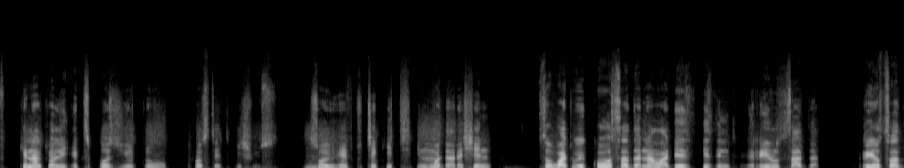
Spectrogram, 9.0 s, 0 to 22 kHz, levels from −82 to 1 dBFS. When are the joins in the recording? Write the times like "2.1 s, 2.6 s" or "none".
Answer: 5.1 s

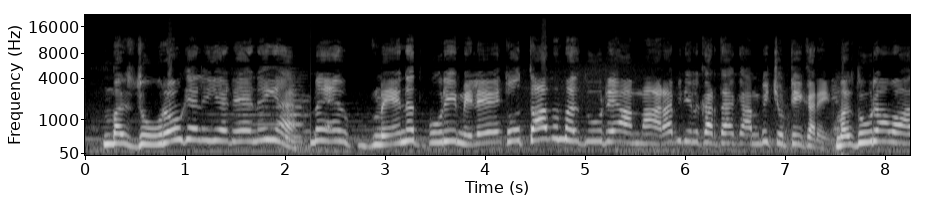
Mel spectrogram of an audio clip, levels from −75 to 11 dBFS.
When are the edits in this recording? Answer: 2.2 s, 4.2 s, 7.4 s

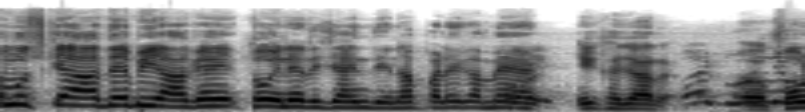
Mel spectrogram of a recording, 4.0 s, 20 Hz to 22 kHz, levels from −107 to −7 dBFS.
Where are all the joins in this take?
2.6 s

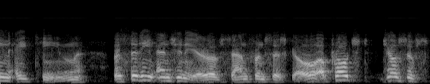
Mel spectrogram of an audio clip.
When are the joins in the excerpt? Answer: 1.6 s

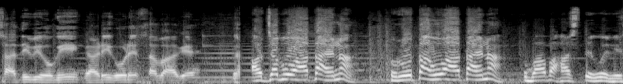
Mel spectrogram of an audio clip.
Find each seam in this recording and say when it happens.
2.3 s

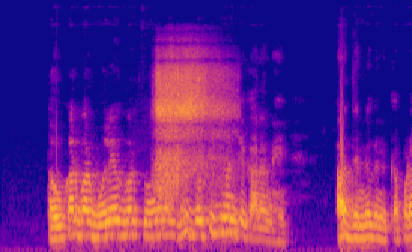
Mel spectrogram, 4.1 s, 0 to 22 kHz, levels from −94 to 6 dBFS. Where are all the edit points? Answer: 1.8 s

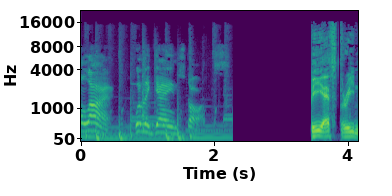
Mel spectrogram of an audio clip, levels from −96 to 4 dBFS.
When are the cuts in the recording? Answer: 2.2 s

